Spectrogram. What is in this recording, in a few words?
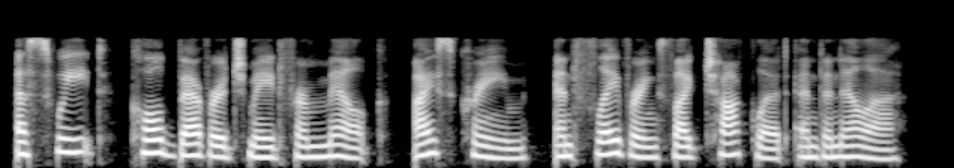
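milk shake, English vocabulary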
